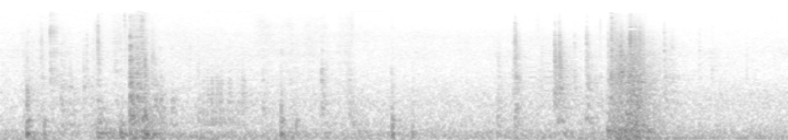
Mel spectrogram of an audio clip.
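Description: A glass-paned door opens and shuts.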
